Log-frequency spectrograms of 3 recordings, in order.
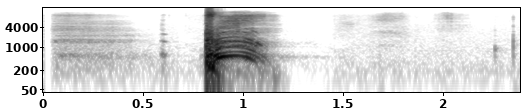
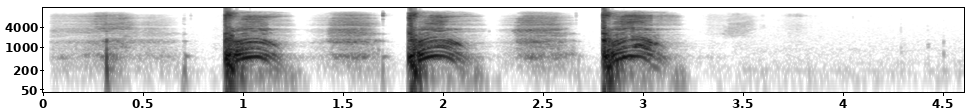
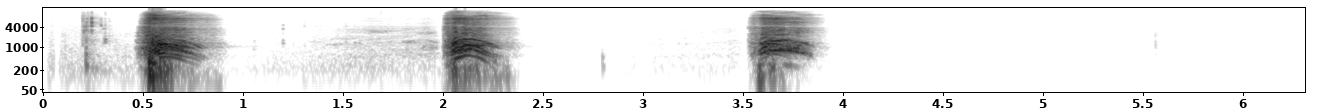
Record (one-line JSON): {"cough_length": "2.4 s", "cough_amplitude": 32768, "cough_signal_mean_std_ratio": 0.25, "three_cough_length": "4.6 s", "three_cough_amplitude": 32768, "three_cough_signal_mean_std_ratio": 0.32, "exhalation_length": "6.3 s", "exhalation_amplitude": 32768, "exhalation_signal_mean_std_ratio": 0.24, "survey_phase": "beta (2021-08-13 to 2022-03-07)", "age": "18-44", "gender": "Male", "wearing_mask": "No", "symptom_runny_or_blocked_nose": true, "symptom_fatigue": true, "symptom_headache": true, "symptom_change_to_sense_of_smell_or_taste": true, "symptom_onset": "7 days", "smoker_status": "Ex-smoker", "respiratory_condition_asthma": false, "respiratory_condition_other": false, "recruitment_source": "Test and Trace", "submission_delay": "2 days", "covid_test_result": "Positive", "covid_test_method": "RT-qPCR", "covid_ct_value": 25.1, "covid_ct_gene": "ORF1ab gene", "covid_ct_mean": 25.5, "covid_viral_load": "4300 copies/ml", "covid_viral_load_category": "Minimal viral load (< 10K copies/ml)"}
